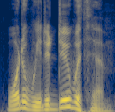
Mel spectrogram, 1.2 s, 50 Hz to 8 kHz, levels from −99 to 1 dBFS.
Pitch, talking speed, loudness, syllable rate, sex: 120 Hz, 365 wpm, -16 LUFS, 7.9 syllables/s, male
